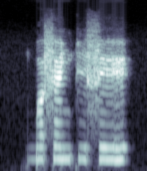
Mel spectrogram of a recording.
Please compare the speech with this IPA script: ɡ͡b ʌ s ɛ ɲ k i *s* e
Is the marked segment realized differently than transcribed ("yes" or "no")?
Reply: no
